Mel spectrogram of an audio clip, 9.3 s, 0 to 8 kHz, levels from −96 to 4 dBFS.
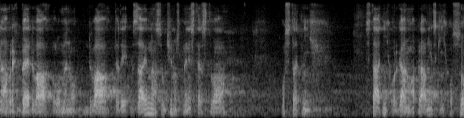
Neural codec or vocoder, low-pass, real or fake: vocoder, 22.05 kHz, 80 mel bands, HiFi-GAN; 7.2 kHz; fake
